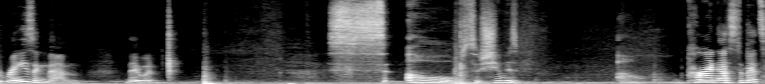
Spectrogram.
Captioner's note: clicks tongue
